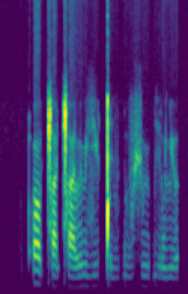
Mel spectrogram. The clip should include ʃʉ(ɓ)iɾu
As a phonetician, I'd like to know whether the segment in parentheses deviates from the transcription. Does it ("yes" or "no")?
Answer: no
